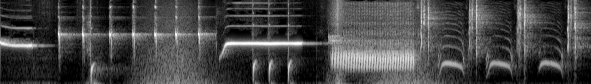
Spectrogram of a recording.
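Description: Campo troupial: an irregular string of clear held whistles, sharp clicking notes, a harsh buzzy burst and short downward-slurred fluty notes, all loud and close.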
